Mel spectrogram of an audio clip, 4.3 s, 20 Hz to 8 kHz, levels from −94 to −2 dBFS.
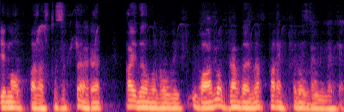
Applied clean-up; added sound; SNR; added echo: neural mask model DeepFilterNet 3.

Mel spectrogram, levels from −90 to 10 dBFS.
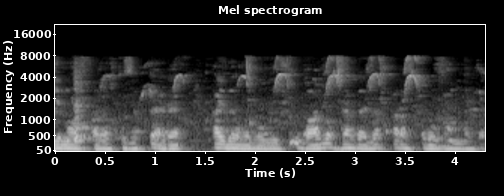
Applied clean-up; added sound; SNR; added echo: classical method WPE with log-MMSE.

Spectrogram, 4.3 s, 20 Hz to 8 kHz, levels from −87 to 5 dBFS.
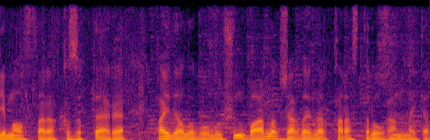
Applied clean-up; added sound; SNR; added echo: none; none; none; none.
